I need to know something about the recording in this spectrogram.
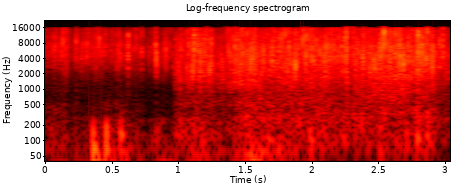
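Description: Bubble wrap rustles and crackles close up.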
